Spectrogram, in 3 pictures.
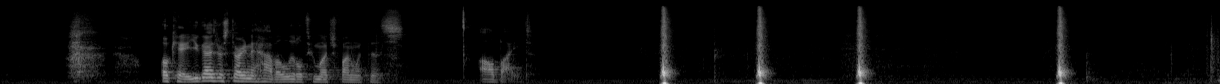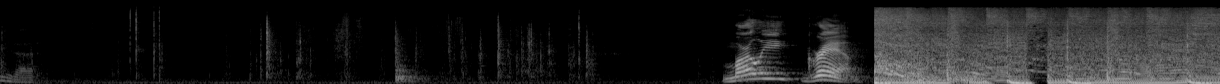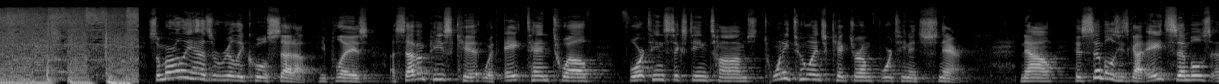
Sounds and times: Speech: 0:01.6 - 0:05.4, 0:12.2 - 0:12.7, 0:19.4 - 0:21.3, 0:25.9 - 0:36.5.

